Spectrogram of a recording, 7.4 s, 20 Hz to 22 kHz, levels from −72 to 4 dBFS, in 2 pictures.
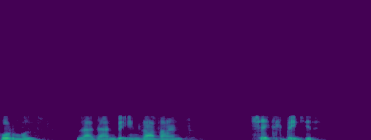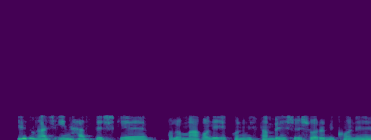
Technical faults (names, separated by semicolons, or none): iLBC codec; lost iLBC frames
